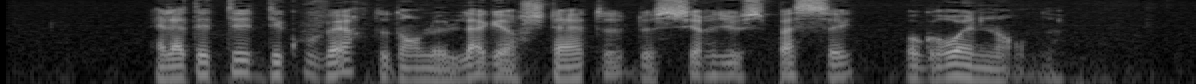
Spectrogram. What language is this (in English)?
French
